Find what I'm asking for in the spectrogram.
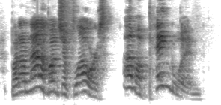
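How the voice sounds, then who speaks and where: A woman uses a put-on character voice pitched high. She keeps a moderate pace. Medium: read story. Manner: eager, good-natured.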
